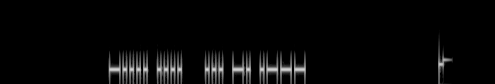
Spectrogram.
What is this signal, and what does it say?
Morse code, heard as a keyed tone, about 36 wpm, 700 Hz. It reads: 6H SNJ
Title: Winter Field Day Exchanges Encore 35wpm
